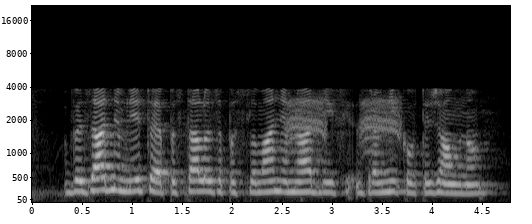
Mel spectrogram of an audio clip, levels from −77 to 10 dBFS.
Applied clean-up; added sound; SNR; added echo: none; Bird; 11 dB; none.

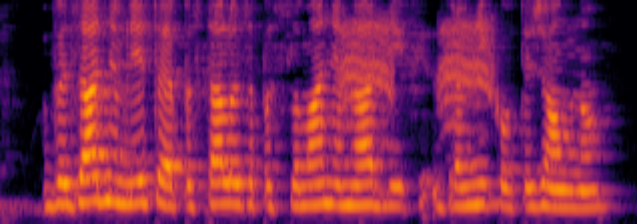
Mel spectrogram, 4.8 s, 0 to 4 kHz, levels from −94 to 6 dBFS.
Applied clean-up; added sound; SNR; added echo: classical method log-MMSE.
